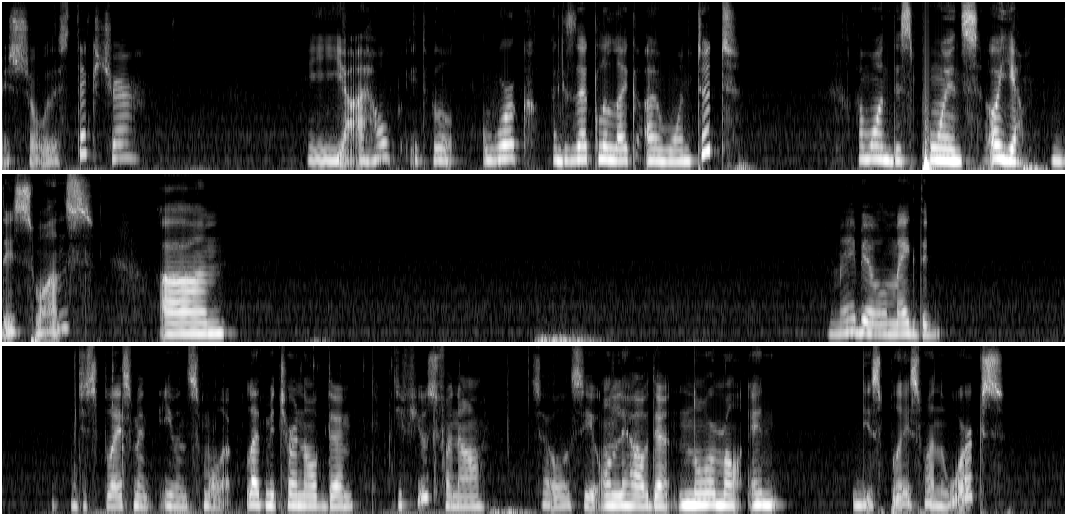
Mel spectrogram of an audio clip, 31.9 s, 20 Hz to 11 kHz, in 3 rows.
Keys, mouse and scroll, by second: 0.5 click, 0.5 click, 0.7 click, 0.8 click, 1.7 click, 4.1 click, 4.2 click, 4.6 scroll up 1, 6.5 middle click, 7.3-8.1 scroll up 1, 10.4-10.9 scroll down 1, 11.6 middle click, 14.0-15.0 scroll up 1, 15.0-16.3 scroll down 1, 16.3-17.1 scroll up 1, 17.4-18.4 scroll down 1, 20.8-21.3 scroll up 1, 21.3 scroll down 1, 21.9 click, 22.0 click, 22.3 m, 23.0 middle click, 23.2 middle click, 23.3 middle click, 23.4 middle click, 23.5 scroll up 1, 23.6 middle click, 23.8 double middle click, 23.9 middle click, 24.0 middle click, 24.2 click, 24.3 double click, 24.5 middle click, 24.6 middle click, 24.8 click, 25.6 Delete, 29.2 scroll up 1, 31.0 scroll down 1.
